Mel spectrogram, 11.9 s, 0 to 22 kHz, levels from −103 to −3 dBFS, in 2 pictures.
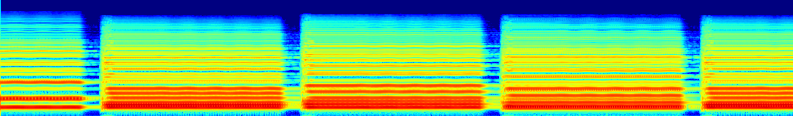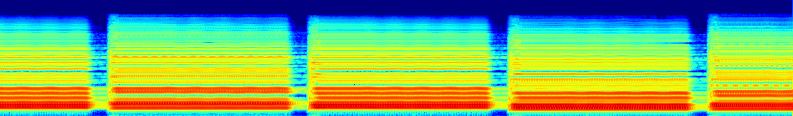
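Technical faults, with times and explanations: Nothing here needs flagging; the audio runs along steadily with no technical trouble to report.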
